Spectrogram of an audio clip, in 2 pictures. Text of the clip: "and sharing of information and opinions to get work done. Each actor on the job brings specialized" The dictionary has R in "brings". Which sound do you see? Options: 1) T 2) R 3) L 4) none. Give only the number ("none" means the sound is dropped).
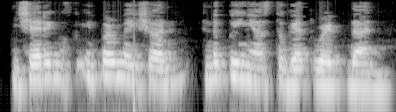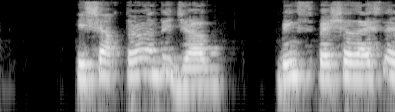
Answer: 4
